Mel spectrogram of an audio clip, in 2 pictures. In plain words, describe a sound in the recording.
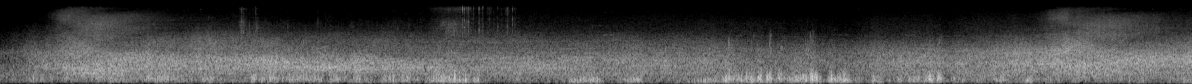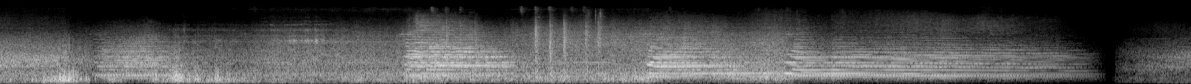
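A freight train rumbles closer and louder.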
